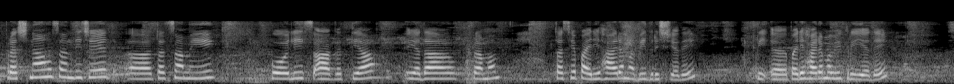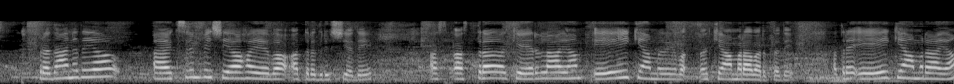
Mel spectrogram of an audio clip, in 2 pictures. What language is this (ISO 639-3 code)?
san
